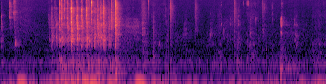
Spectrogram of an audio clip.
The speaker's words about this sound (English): I just typed loud, I'm sorry.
